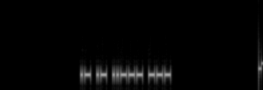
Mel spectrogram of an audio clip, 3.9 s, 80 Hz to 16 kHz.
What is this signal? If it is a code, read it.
Morse code, heard as a keyed tone, about 39 wpm, 700 Hz. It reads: AA2O
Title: USA Call Signs - 3x Character Spacing - 40wpm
